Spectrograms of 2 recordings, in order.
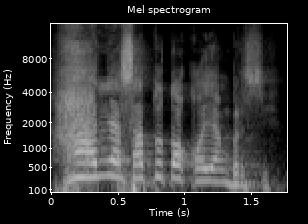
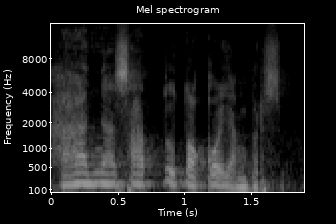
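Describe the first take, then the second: First: "Hanya" thrown out loud and high, then falls; emphatic proclamation. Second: Said in the usual way. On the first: Shown as a demonstration. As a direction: ring out "Hanya" to the whole hall. ("Hanya" diucapkan keras dan tinggi)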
